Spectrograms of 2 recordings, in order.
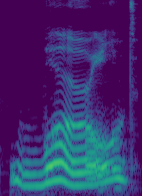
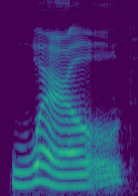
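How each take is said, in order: First: The vowel sounds like a rounded o. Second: The vowel sounds like a neutral uh. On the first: The speaker calls it wrong. "you won't say word or world" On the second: The speaker calls it right. "instead you will say word, world"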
